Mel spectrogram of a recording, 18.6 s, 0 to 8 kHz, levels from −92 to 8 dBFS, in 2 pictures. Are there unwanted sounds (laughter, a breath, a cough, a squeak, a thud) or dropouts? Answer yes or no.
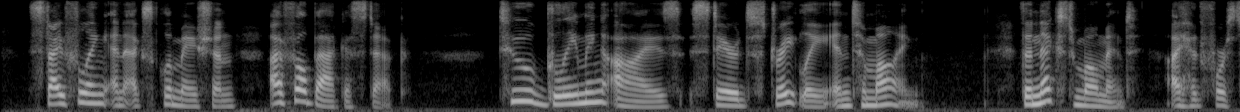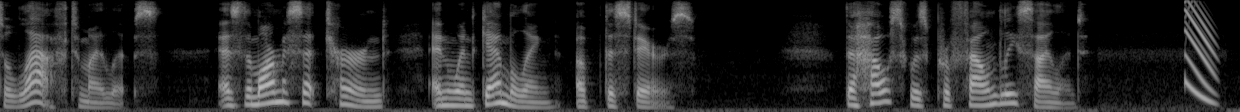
yes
